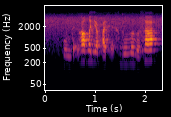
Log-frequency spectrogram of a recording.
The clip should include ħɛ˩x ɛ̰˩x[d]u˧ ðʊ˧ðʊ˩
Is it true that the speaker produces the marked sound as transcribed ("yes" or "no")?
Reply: yes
